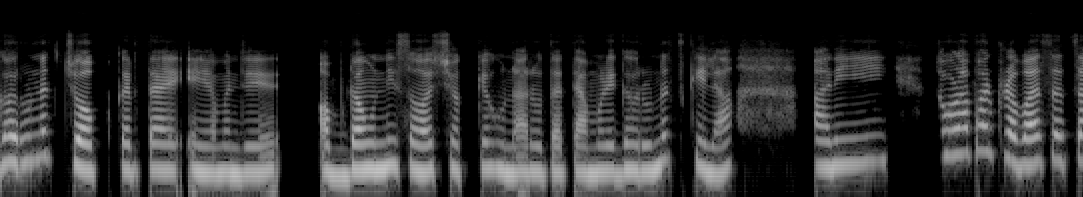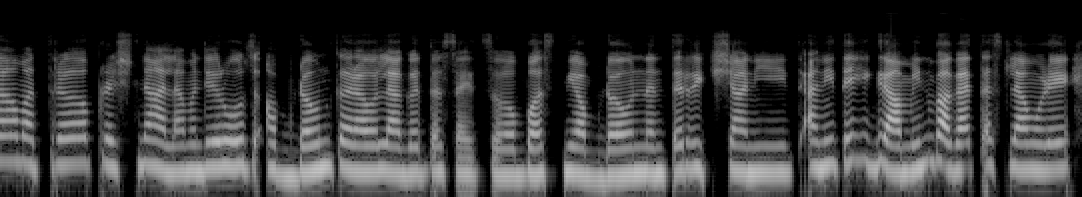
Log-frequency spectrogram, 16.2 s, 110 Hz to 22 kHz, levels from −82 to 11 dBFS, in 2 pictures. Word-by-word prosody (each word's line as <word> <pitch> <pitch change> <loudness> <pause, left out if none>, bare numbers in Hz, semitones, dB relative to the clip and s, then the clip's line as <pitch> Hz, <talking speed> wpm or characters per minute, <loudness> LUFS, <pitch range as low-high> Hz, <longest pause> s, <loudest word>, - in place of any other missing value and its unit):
घरूनच 285 +4 -1
जॉब 235 -3 +5 0.2
करता 230 0 -3
आहे 230 0 0 0.2
य - - -1
म्हणजे 220 +1 -1 0.4
अप-डाउननी 235 +4 +3
सहज 230 -1 -1
शक्य 235 0 -7
होणार 225 -2 -1
होतं 215 -1 -4
त्यामुळे 220 +1 -1
घरूनच 230 +6 -2
केला. 230 -3 -2 0.6
आणि 265 +3 -4 0.4
थोडाफार 355 +3 -1
प्रवासाचा 285 0 0
मात्र 260 -1 -3 0.2
प्रश्न 255 0 -4
आला 230 -4 +2
म्हणजे 230 +2 +2
रोज 250 0 +2
अप-डाउन 220 +2 +2
करावं 225 -3 +3
लागत 215 -1 +1
असायचं, 105 - -3
बसनी 210 +1 0
अप-डाउन 200 +1 +2
नंतर 215 +1 0
रिक्षानी 220 -2 0 0.2
आणि 250 +1 +2
तेही 285 +1 -1
ग्रामीण 235 +2 +5
भागात 240 -3 +5
असल्यामुळे 235 -1 +1
235 Hz, 130 wpm, -22 LUFS, 220-255 Hz, 0.6 s, जॉब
